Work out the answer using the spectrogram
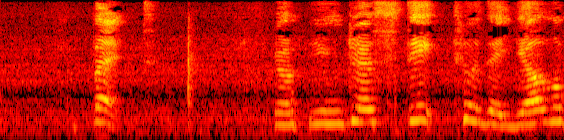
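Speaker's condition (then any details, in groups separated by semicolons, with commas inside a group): Cerebral palsy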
